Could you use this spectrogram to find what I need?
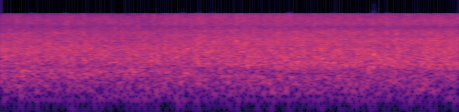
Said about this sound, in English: And the creek is roaring, as you can see, as always.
